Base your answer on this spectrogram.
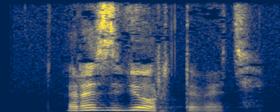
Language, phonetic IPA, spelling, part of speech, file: Russian, [rɐzˈvʲɵrtɨvətʲ], развёртывать, verb, Ru-развёртывать.ogg
- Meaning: 1. to unroll, to unwind, to unfold, to unwrap 2. to show, to display 3. to start (up) 4. to put on a wide scale, to widen, to broaden, to expand 5. to deploy, to extend 6. to expand (into)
